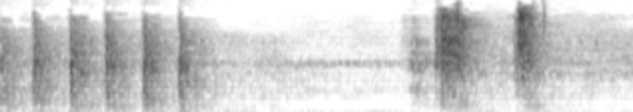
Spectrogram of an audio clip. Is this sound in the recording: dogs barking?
no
